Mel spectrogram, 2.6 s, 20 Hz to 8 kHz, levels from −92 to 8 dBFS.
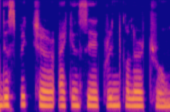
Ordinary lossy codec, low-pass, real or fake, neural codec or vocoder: none; none; real; none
